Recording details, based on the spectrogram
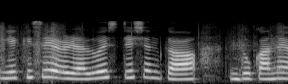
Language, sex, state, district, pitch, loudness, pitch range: Hindi, female, Tripura, Unakoti, 275 Hz, -16 LUFS, 250-320 Hz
